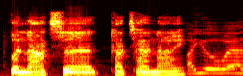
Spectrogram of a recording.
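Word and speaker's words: Vannozza Cattanei: He patronized the arts and fathered a number of children for whom he provided livings, mainly in Spain, by a Roman noblewoman, Vanazza Catanai.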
